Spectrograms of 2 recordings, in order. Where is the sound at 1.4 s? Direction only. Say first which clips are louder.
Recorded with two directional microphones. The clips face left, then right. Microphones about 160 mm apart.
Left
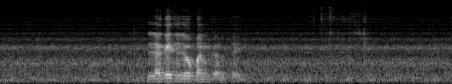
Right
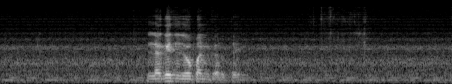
Right 1 dB; 15° right (ahead or behind).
